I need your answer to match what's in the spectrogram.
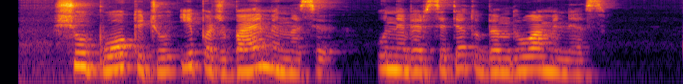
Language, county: Lithuanian, Panevėžys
